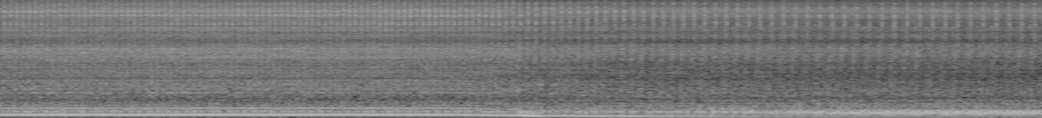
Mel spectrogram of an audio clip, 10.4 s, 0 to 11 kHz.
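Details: ZMZ-409 engine cold start; steady idle with uneven light tapping about 160 per minute, disappears when warm; owner suspects hydraulic lifters (lash compensators), not confirmed.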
